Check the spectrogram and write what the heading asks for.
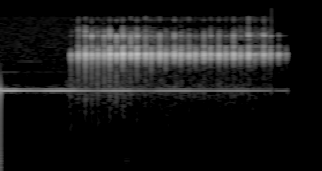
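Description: Electronic synthesizer sound in an intro soundtrack: one steady mid-pitched tone, joined about half a second in by a fast, high-pitched trill. Both stop together and abruptly.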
